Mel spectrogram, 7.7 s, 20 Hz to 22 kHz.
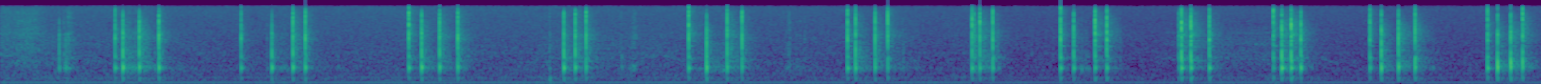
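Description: Long acrylic nails tap a white plastic Cantu cosmetic jar with an orange lid, held in the hands, striking both its label side and its lid. The taps come in quick, crisp clusters of two to four clicks with a hollow plastic tone around 840 Hz and bright, short tops, each dying away almost at once over a faint steady low hum.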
